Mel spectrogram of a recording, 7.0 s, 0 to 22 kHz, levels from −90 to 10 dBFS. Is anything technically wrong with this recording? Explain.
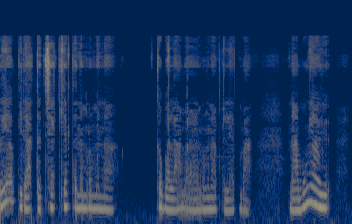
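Yes, there is one fault. Throughout the speech, plainly audible HE-AAC compression damage is present, likely from an HE-AAC encode at a very low bitrate, on the order of 16 kbps. The treble is rebuilt by copying lower bands upward, so s sounds turn gritty and lispy. On a spectrogram, energy stops sharply at 12.3 kHz, and the upper band shows repeated, blocky patterns whose harmonics do not line up with those below.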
